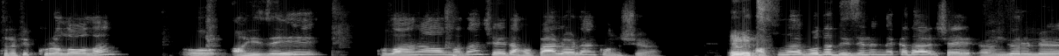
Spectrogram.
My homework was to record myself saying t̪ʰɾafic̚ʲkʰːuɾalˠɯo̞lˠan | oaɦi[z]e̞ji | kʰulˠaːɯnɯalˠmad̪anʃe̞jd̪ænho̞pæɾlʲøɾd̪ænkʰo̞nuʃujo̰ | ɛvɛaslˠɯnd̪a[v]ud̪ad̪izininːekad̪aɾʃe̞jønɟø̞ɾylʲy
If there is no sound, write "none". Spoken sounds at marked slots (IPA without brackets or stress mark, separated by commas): z, b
